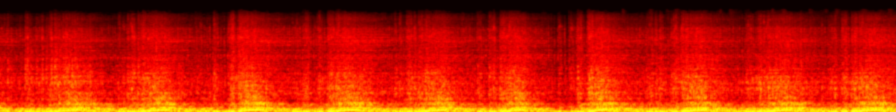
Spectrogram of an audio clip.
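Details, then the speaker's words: Twin-turbo Mustang with a Holley system, started for a cooling-system test after a vacuum fill with water: a deep idle that surges and sags about once a second like a big cam, though it has none; lopey idle blamed on pinched fuel pump wiring. "it always sounds like it's got a big boy cam in it it definitely doesn't I swear to God I don't know why it's doing that"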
